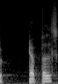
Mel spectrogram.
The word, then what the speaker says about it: tuple: ज़रूरी नहीं है, क्योंकि मैंने ब्रिटिश को टपल्स कहते हुए सुना है और मैंने अमेरिकन को ट्यूपल्स कहते हुए सुना है। तो दोनों प्रोनाउंसिएशन वैलिड हैं।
